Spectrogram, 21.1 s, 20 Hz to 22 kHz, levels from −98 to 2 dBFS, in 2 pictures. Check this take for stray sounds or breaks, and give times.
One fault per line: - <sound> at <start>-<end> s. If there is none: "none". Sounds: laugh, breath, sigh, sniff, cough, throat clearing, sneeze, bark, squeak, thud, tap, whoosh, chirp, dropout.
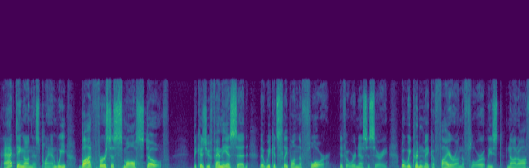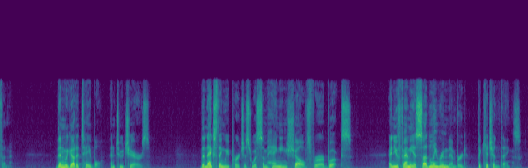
none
